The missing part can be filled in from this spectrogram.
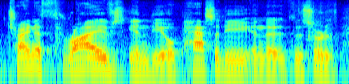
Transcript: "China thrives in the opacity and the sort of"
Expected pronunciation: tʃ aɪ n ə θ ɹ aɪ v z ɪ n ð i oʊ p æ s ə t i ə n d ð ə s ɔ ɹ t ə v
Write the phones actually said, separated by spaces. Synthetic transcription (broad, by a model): tʃ aɪ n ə θ ɹ aɪ v z ɪ n ð i oʊ p æ s ə t i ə n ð ð ə s ɔ ɹ t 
